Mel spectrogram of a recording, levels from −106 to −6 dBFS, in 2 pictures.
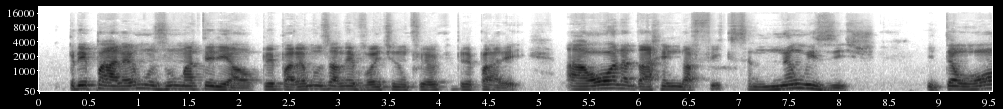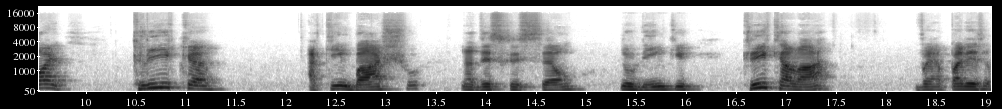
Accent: Brazilian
